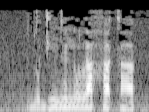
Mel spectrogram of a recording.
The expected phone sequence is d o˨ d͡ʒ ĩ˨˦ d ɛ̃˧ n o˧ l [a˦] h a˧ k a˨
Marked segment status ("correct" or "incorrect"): correct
